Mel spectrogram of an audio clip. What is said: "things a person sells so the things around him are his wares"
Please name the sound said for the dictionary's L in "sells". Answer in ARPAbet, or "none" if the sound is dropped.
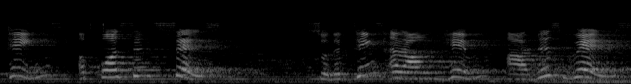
none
